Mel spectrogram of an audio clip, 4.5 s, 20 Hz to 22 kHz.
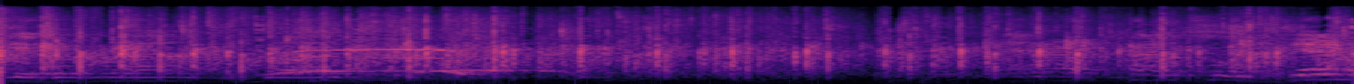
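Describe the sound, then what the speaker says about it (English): Lively applause rises from guests at a 50th anniversary dinner, steady clapping mixed with voices and a few cheers calling out over it throughout. "Reuben, Diaz, give him a round of applause."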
